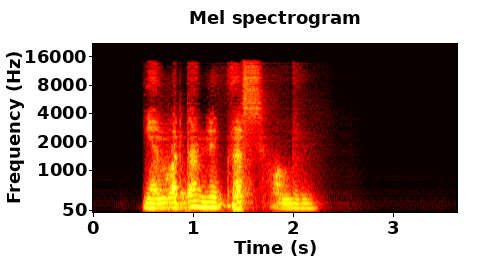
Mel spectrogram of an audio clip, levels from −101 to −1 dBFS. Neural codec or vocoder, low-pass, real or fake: codec, 44.1 kHz, 0.9 kbps, DAC; 14.4 kHz; fake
